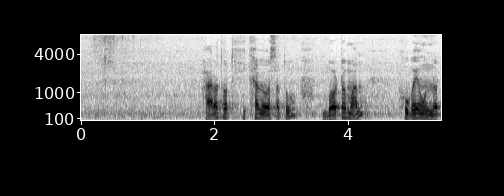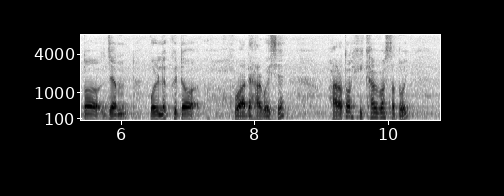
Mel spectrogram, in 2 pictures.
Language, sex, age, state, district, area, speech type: Assamese, male, 30-45, Assam, Kamrup Metropolitan, urban, spontaneous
